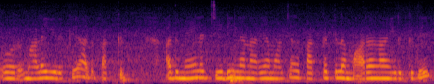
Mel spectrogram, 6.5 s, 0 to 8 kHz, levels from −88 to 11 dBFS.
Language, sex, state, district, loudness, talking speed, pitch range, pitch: Tamil, female, Tamil Nadu, Namakkal, -17 LUFS, 130 wpm, 210-230 Hz, 220 Hz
